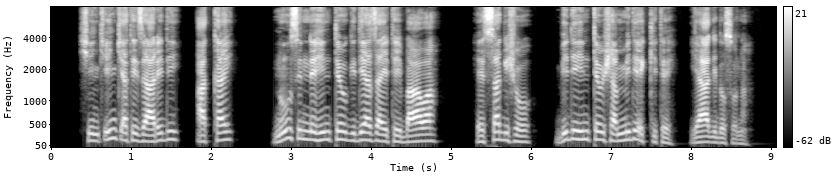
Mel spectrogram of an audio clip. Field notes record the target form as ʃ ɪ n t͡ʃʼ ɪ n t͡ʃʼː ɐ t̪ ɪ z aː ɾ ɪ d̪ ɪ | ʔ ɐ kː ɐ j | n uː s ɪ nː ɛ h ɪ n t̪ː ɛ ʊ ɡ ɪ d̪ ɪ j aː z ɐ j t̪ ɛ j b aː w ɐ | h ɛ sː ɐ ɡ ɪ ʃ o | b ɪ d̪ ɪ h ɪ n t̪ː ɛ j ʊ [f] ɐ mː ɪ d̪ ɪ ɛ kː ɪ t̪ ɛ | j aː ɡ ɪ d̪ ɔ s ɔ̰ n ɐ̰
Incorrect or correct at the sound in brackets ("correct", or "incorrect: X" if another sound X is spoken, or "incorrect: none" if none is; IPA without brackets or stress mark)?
incorrect: ʃ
